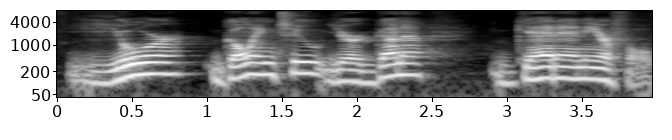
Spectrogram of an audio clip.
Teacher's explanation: that final T in get, you're going to hear me pronounce it as a flat T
